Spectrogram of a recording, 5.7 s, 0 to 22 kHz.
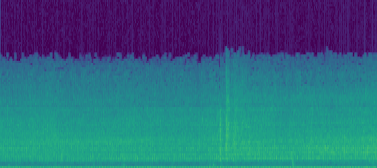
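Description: A 4x4's engine running steadily at low revs as it waits to drive into a shallow ford, with the rush of flowing water beneath it.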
